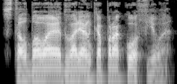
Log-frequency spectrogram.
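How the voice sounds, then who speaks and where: A man's voice: medium pitch, a little slow, fairly bright tone, dry recording, studio quality, close to an everyday voice. A man voicing a proud, spiteful noble widow who answers with venom. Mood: haughty. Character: haughty, spiteful noble widow, middle-aged.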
